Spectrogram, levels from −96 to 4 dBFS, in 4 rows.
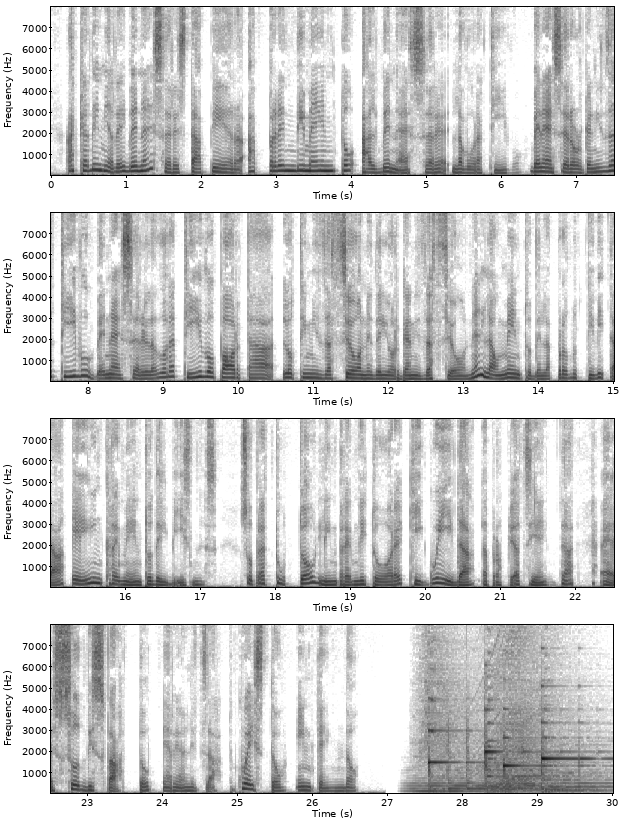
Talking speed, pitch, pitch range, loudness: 70 wpm, 165 Hz, 145-195 Hz, -23 LUFS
